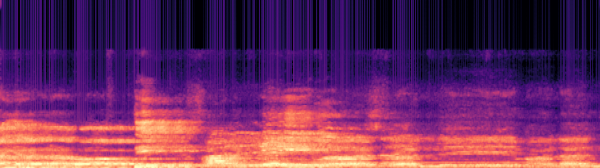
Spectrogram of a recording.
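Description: Male voices chanting an Arabic sholawat, a devotional song in praise of the Prophet about the Hajj pilgrimage to Mecca and Medina, in a continuous melodic line.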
